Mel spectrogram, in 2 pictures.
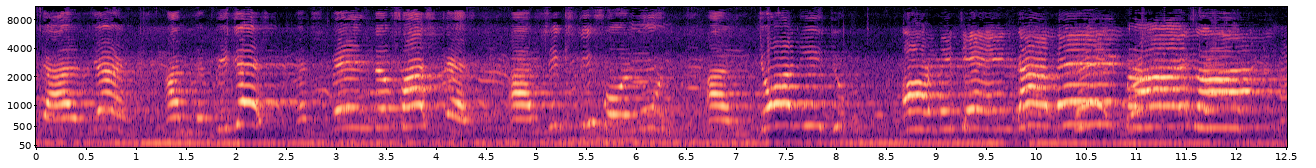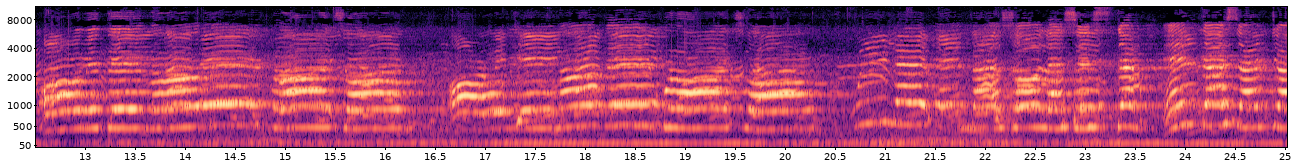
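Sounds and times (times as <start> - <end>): child singing through pa system: 0.0 - 25.0
steady low hum: 0.0 - 25.0.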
